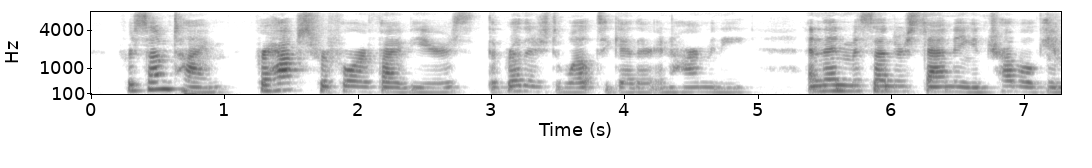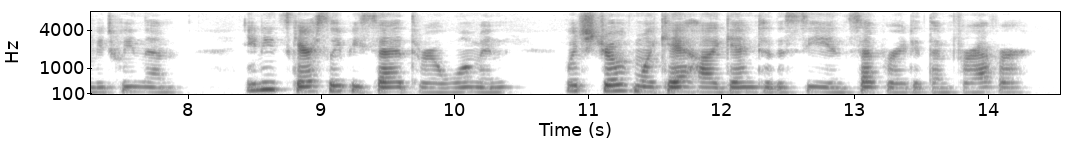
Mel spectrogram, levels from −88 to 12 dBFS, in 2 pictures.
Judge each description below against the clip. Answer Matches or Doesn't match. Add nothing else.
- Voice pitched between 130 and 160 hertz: Doesn't match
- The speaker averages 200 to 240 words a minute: Doesn't match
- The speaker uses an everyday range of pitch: Doesn't match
